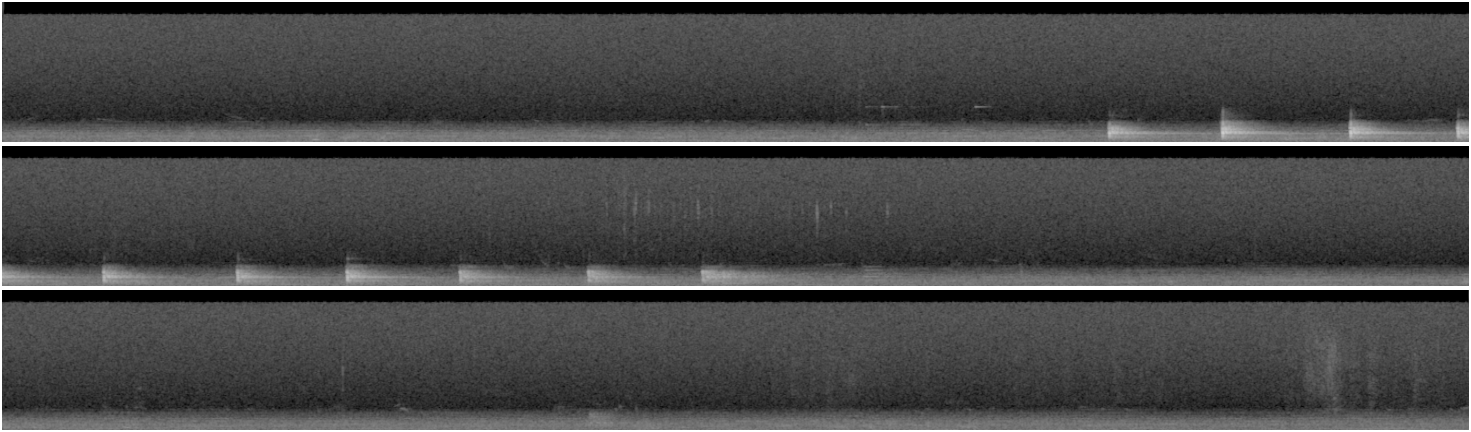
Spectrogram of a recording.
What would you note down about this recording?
Murmur of the city, recorded from high point. Banging noise from industrial areas. Rumeur de la ville, capturé d’un point haut. Bruit d’impacts venant d’un chantier.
